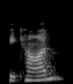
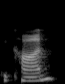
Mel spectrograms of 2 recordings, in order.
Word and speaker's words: pecan: And the blue is pecan, right? With a different vowel in the second syllable. The green, which is all the East Coast, is pecan with the stress on the first syllable.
